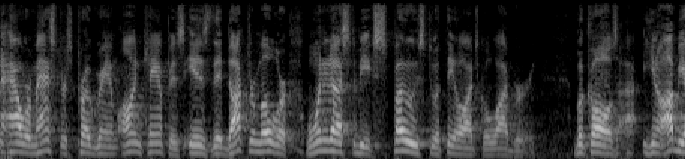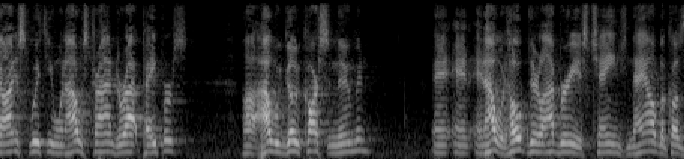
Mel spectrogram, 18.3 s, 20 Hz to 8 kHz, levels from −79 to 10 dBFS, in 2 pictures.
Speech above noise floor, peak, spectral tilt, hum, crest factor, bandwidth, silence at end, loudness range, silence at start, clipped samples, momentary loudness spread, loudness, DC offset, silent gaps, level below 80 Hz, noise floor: 38 dB; -2 dBFS; -5 dB/octave; none; 22 dB; 7.6 kHz; 0 s; 3 LU; 0 s; under 0.1%; 13 LU; -24 LUFS; under 0.1%; none; -62 dBFS; -62 dBFS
